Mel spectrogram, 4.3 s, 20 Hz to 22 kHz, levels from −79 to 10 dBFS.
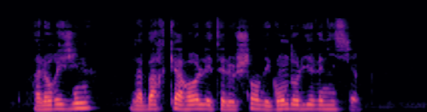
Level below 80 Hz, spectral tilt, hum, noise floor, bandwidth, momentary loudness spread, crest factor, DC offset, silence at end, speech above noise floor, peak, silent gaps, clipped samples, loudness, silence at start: -74 dBFS; -6.5 dB/octave; none; -70 dBFS; 11.5 kHz; 10 LU; 18 dB; under 0.1%; 0.7 s; 46 dB; -8 dBFS; none; under 0.1%; -25 LUFS; 0.35 s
